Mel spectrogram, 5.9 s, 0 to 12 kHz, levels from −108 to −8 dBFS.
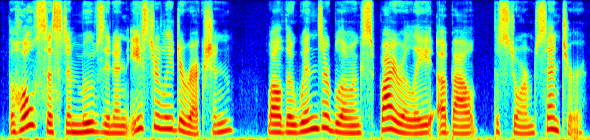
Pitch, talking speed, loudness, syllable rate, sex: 215 Hz, 185 wpm, -19 LUFS, 6.1 syllables/s, female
